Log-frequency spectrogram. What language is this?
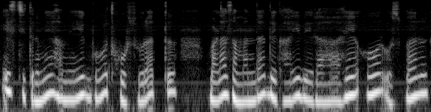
Hindi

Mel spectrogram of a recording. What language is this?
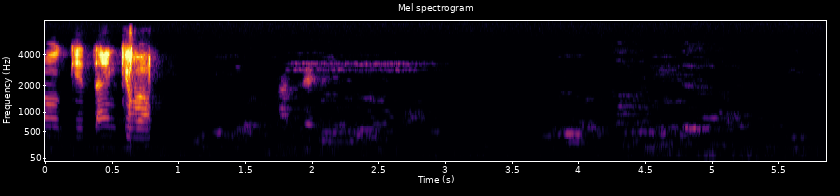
Tamil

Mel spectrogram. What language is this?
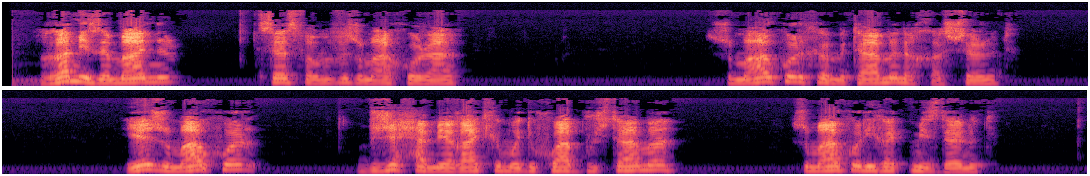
Kabardian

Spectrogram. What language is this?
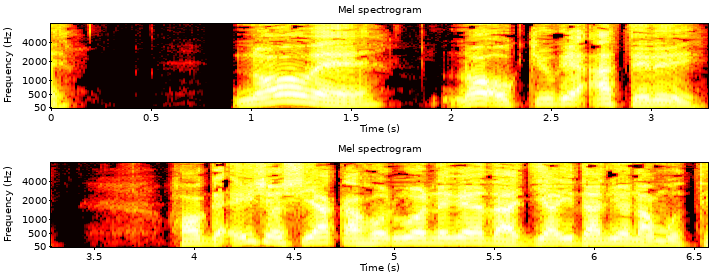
Kikuyu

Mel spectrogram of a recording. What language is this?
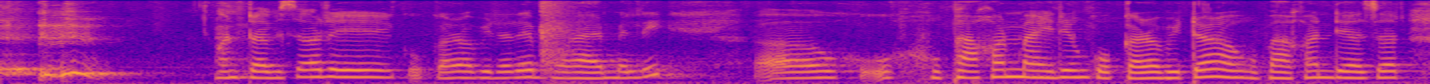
Assamese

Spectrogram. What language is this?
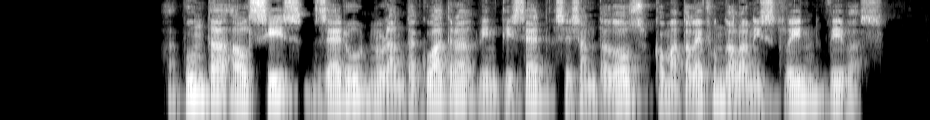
Catalan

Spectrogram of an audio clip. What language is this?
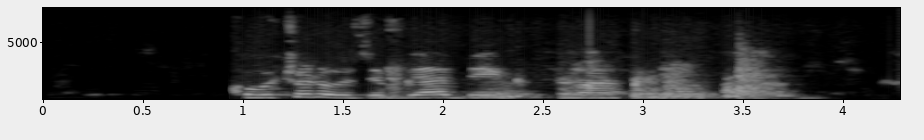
Kinyarwanda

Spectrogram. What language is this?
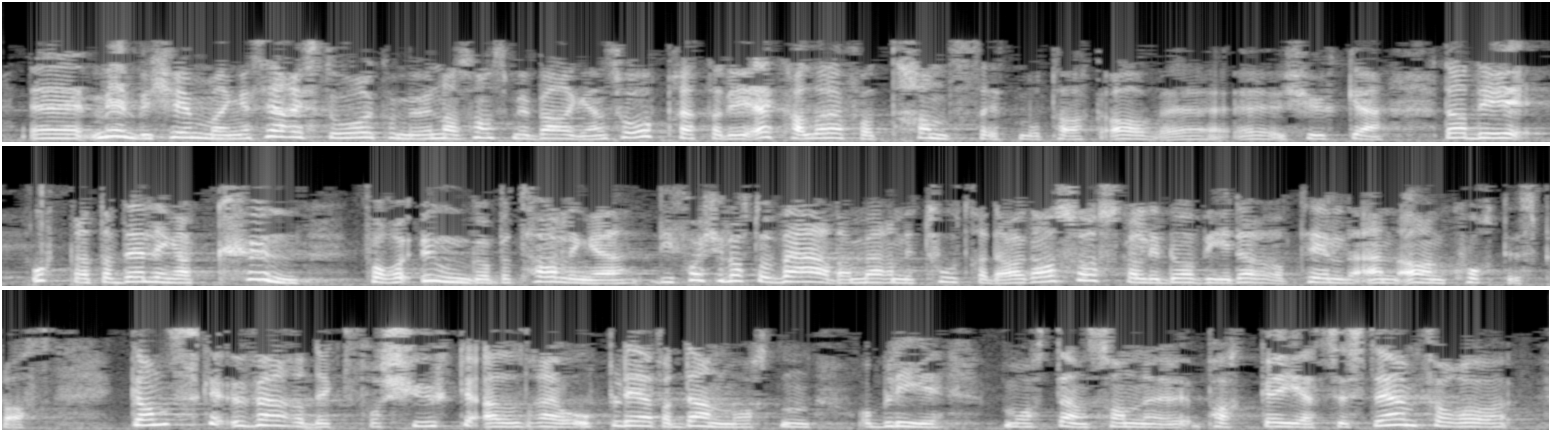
Norwegian Nynorsk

